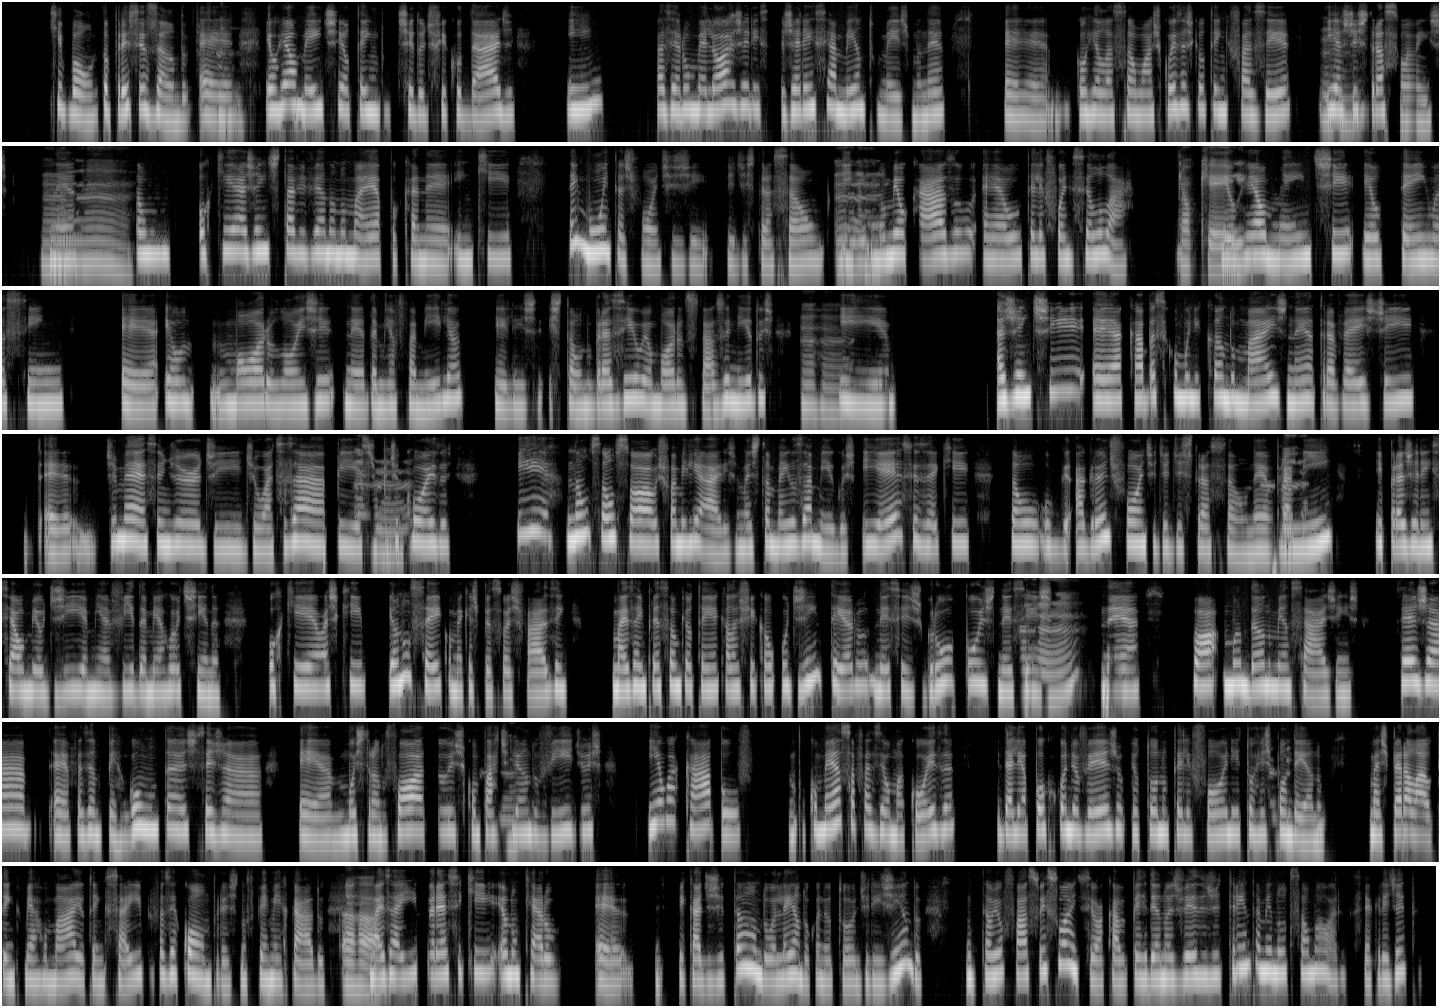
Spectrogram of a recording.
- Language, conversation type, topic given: Portuguese, advice, Como posso reduzir as distrações e melhorar o ambiente para trabalhar ou estudar?
- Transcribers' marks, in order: unintelligible speech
